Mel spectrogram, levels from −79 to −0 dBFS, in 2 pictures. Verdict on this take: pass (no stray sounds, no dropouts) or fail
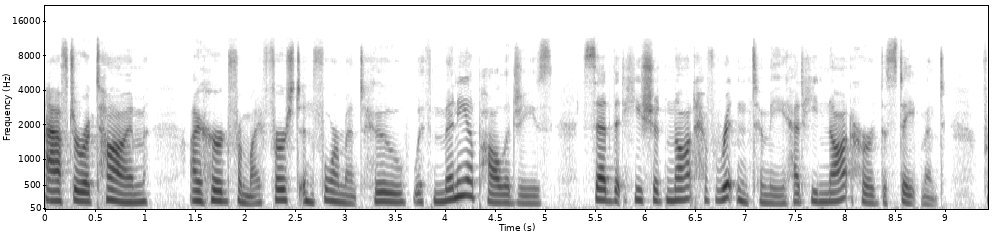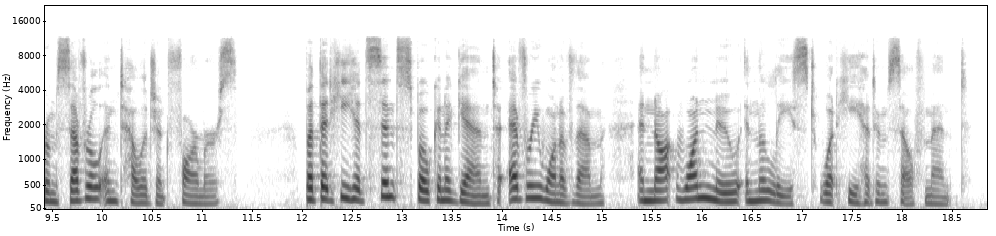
pass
